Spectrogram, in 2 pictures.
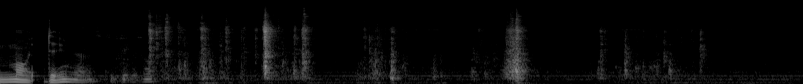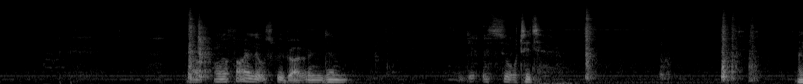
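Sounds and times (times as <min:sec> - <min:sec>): faint electrical hum: 0:00.0 - 0:16.0.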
